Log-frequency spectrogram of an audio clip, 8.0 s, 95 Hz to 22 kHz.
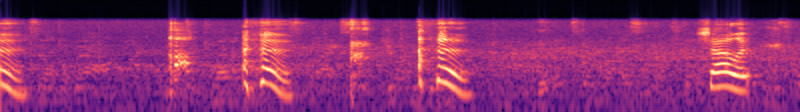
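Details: Voluntary fake cough by a 7-month-old girl: short, deliberate cough-like sounds mixed with high-pitched squeals.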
